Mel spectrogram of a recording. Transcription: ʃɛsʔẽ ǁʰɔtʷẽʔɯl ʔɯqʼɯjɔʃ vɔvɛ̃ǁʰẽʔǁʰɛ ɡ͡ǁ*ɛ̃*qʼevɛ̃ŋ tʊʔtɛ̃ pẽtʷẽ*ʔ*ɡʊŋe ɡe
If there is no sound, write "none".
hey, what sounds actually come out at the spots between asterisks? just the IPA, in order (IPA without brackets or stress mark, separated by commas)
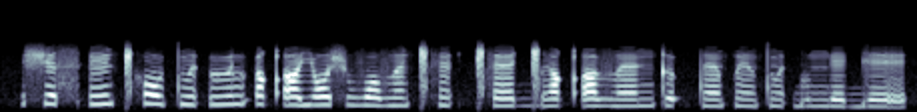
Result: ɛ, ʔ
